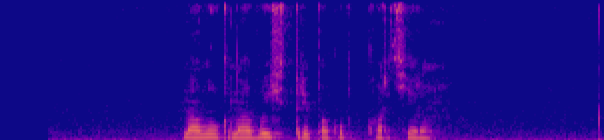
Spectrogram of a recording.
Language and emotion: Russian, neutral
